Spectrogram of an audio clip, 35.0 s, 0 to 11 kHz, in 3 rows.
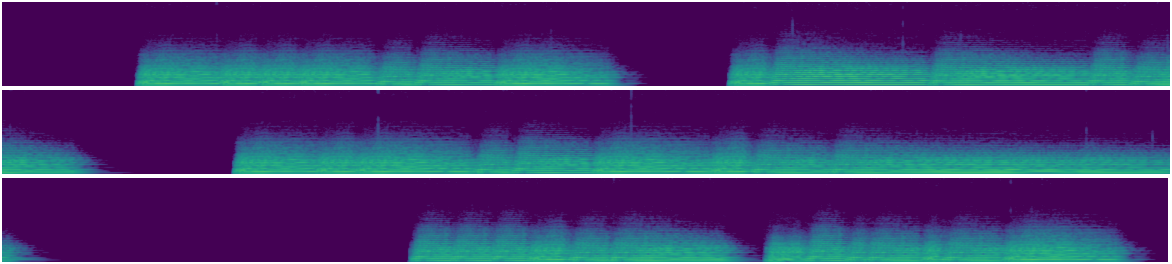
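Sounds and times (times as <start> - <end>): synthesized french horn melody: 1.4 - 6.3, 7.3 - 12.6, 14.0 - 23.6, 27.5 - 34.7.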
